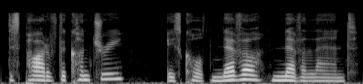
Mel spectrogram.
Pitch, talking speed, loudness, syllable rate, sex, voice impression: 190 Hz, 165 wpm, -18 LUFS, 4.7 syllables/s, female, very feminine, slightly young, adult-like, thin, slightly tensed, slightly powerful, slightly dark, hard, slightly clear, fluent, slightly cute, cool, very intellectual, refreshing, very sincere, calm, friendly, reassuring, elegant, slightly wild, slightly sweet, slightly lively, slightly strict, slightly sharp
